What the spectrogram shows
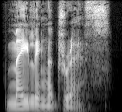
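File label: "mailing address", British English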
